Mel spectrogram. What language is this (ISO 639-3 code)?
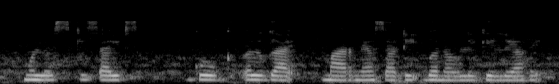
mar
